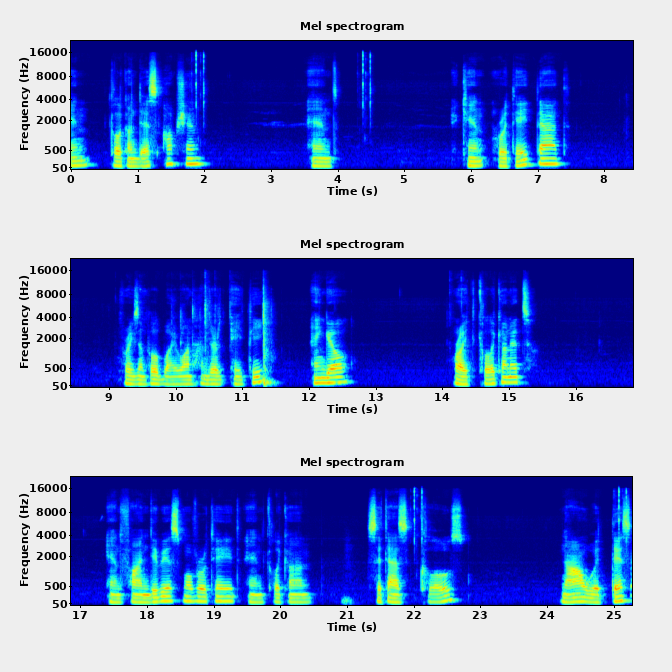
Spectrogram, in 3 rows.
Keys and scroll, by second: 11.3 Return.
